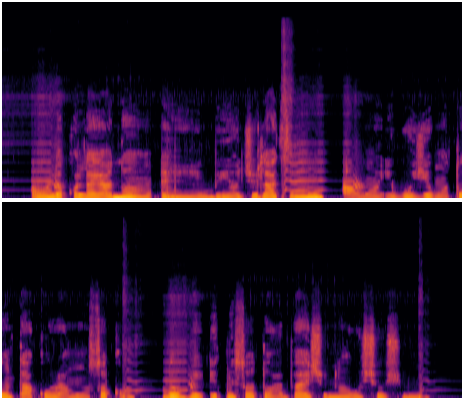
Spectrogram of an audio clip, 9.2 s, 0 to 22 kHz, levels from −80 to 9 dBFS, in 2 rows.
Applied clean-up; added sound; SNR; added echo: neural mask model RNNoise.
